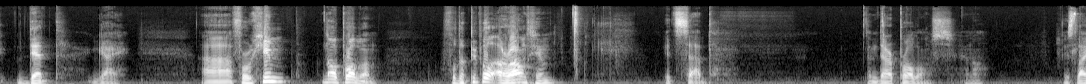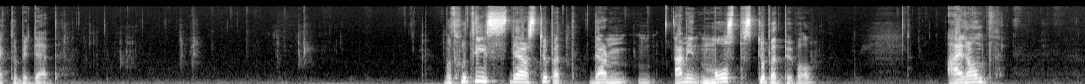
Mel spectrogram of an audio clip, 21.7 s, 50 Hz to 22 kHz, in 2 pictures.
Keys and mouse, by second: 10.2-16.2 alt+drag, 10.4 alt+q, 12.5 1, 16.2-21.7 shift+right drag.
